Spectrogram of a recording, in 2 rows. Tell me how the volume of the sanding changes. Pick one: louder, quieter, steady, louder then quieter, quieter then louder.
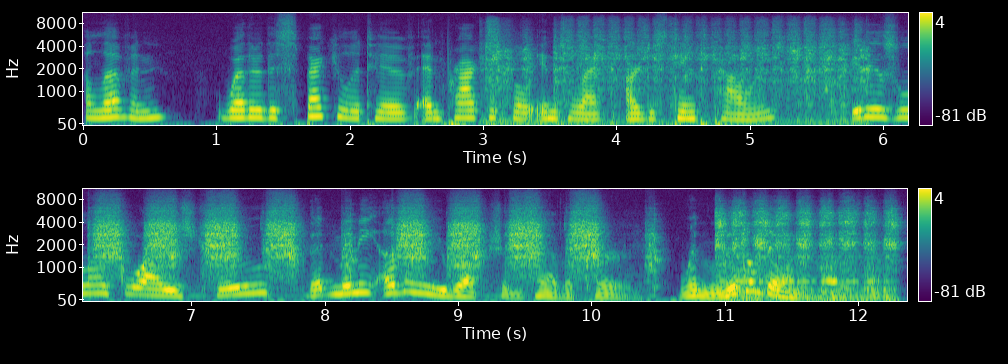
louder.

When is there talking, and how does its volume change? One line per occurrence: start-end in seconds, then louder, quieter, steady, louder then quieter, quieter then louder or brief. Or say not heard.
0.0-12.2 steady.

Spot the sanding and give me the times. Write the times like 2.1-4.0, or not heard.
3.0-12.3.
